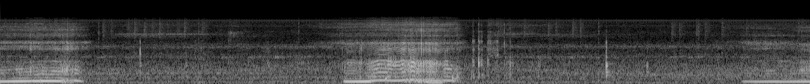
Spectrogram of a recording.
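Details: Man snoring very loudly while asleep: loud, low, rattling snores on each in-breath, roughly 16 a minute, quiet pauses between.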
